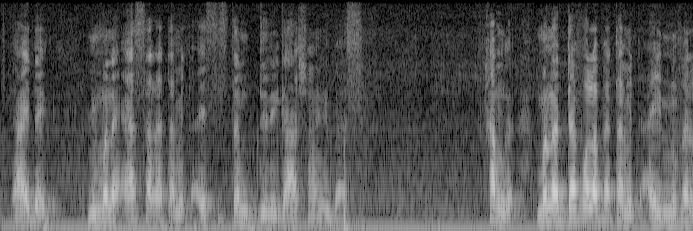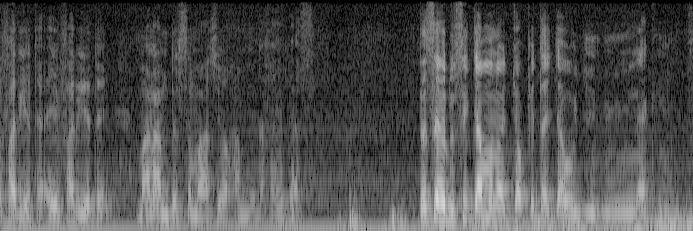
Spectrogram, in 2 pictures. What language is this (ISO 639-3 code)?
wol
